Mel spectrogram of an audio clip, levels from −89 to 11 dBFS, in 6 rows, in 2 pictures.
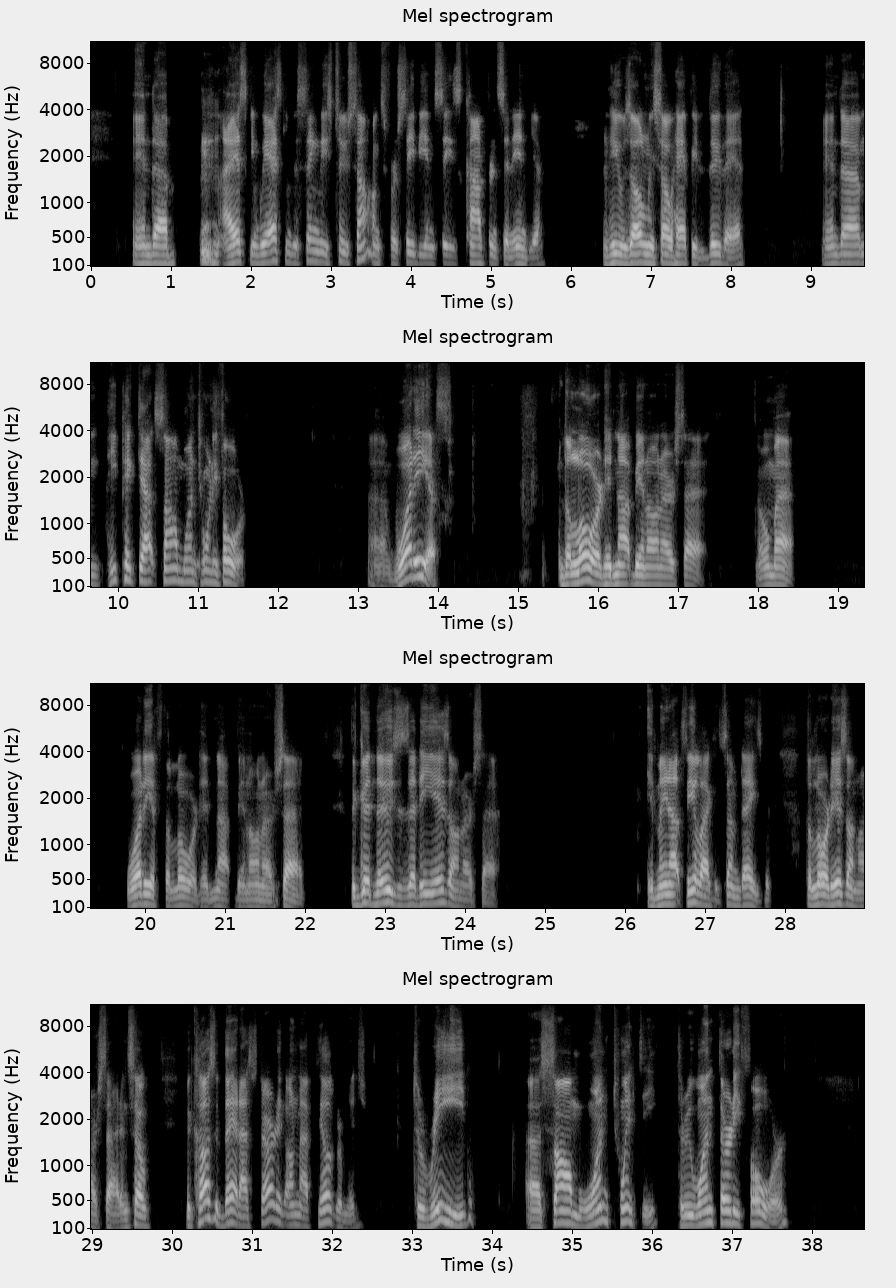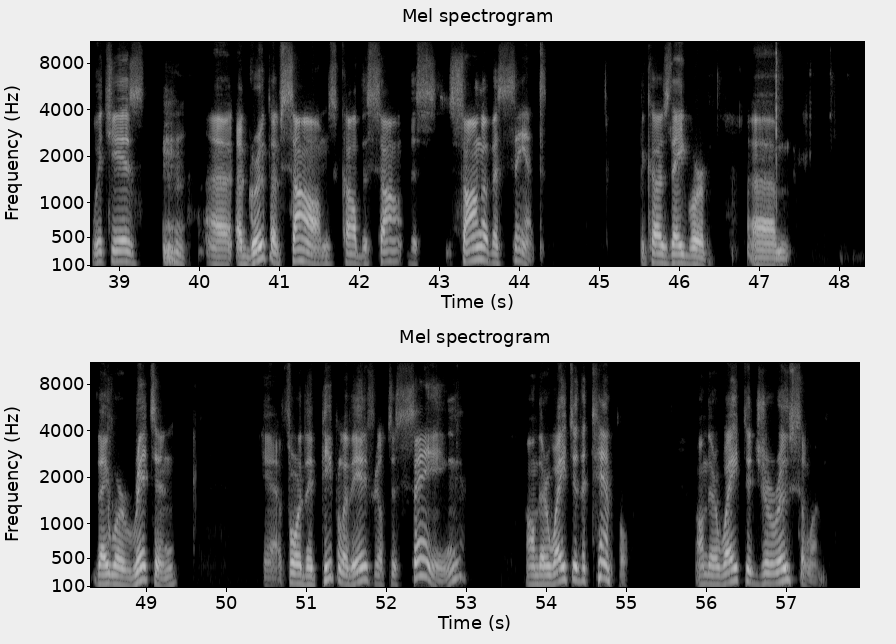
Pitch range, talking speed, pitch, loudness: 125-180 Hz, 145 wpm, 140 Hz, -24 LUFS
